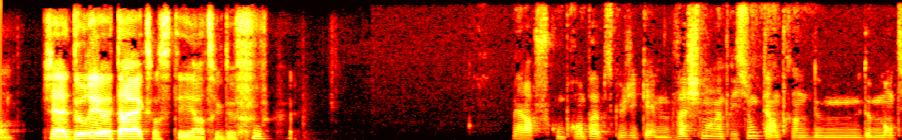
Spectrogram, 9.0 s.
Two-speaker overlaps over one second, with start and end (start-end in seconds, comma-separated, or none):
none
